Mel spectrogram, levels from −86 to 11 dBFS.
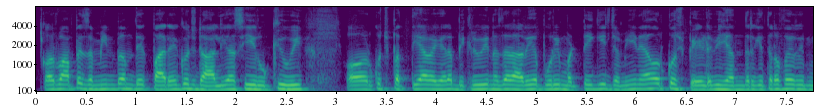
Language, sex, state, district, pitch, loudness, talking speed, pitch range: Hindi, male, Chhattisgarh, Kabirdham, 155 Hz, -20 LUFS, 275 wpm, 145-160 Hz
